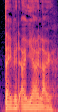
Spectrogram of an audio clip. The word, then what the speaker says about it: David Oyelowo: I said it right earlier. David Oyelowo. That's right, isn't it? – David Oyelowo. – A YOLO. All right, okay, I've been saying it wrong.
